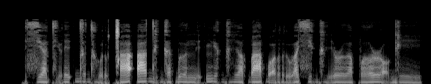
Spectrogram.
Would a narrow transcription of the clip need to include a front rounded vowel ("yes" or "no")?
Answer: no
